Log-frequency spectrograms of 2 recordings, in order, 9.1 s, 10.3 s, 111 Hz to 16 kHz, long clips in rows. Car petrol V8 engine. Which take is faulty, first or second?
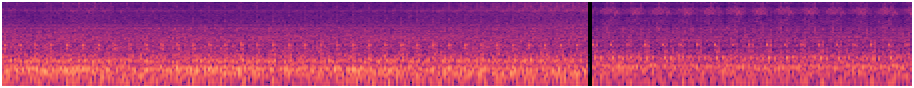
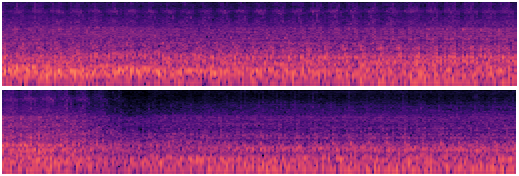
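first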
